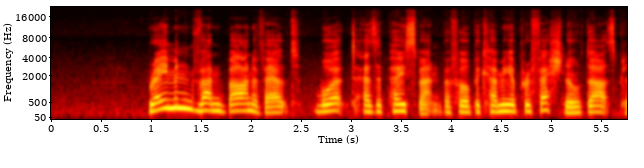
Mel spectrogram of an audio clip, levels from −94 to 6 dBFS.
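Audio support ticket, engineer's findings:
Gain pumping, throughout. Gain swing around 10 dB; dynamics squashed. Likely cause: input gain far too high, fast limiter clamping every peak. Room noise, about 45 dB below speech.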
